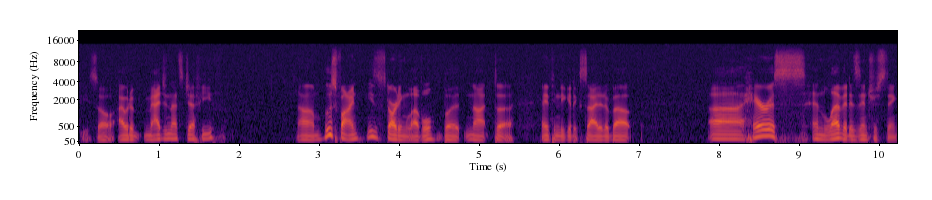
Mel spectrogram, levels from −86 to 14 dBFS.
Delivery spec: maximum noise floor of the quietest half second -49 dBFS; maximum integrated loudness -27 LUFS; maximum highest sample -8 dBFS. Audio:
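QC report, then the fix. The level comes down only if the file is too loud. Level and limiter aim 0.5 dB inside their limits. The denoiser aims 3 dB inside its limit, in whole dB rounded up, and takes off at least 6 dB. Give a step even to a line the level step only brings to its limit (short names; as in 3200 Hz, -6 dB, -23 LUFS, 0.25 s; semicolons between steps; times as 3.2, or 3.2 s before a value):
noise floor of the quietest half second -57 dBFS: OK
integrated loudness -31.0 LUFS: OK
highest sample -11.5 dBFS: OK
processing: none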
